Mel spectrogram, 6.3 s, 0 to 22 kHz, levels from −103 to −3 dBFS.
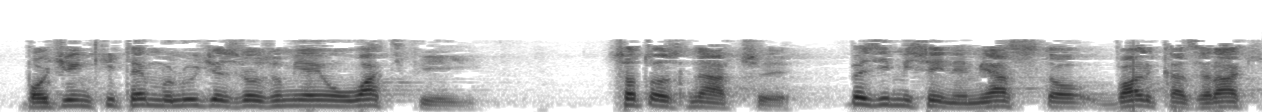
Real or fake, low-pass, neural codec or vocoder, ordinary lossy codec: real; 7.2 kHz; none; MP3, 24 kbps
